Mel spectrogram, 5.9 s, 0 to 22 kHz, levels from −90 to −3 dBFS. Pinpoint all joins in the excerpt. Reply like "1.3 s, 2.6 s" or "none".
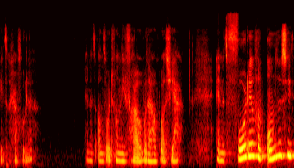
1.7 s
